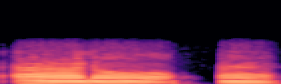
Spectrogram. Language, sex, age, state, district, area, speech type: Malayalam, female, 60+, Kerala, Wayanad, rural, conversation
